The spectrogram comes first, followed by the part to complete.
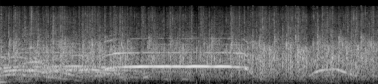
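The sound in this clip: A studio audience applauds guests arriving on a talk show: loud, continuous clapping with a sustained cheer riding over it.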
